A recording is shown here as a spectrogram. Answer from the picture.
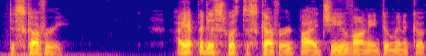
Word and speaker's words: Iapetus: Iapetus, sometimes pronounced Iapetus, is the third largest moon of Saturn and 11th largest moon in the solar system.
